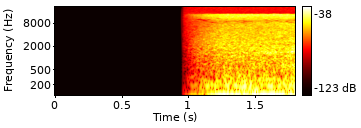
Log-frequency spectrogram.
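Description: Sugar pours from a glass into a metal pot.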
